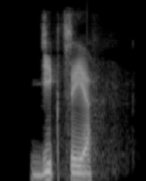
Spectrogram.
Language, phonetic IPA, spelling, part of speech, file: Russian, [ˈdʲikt͡sɨjə], дикция, noun, Ru-дикция.ogg
- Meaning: diction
